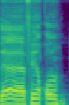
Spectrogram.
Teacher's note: دافق آخر میں بڑا قاف ہے، چھوٹا کاف نہیں پڑھنا۔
